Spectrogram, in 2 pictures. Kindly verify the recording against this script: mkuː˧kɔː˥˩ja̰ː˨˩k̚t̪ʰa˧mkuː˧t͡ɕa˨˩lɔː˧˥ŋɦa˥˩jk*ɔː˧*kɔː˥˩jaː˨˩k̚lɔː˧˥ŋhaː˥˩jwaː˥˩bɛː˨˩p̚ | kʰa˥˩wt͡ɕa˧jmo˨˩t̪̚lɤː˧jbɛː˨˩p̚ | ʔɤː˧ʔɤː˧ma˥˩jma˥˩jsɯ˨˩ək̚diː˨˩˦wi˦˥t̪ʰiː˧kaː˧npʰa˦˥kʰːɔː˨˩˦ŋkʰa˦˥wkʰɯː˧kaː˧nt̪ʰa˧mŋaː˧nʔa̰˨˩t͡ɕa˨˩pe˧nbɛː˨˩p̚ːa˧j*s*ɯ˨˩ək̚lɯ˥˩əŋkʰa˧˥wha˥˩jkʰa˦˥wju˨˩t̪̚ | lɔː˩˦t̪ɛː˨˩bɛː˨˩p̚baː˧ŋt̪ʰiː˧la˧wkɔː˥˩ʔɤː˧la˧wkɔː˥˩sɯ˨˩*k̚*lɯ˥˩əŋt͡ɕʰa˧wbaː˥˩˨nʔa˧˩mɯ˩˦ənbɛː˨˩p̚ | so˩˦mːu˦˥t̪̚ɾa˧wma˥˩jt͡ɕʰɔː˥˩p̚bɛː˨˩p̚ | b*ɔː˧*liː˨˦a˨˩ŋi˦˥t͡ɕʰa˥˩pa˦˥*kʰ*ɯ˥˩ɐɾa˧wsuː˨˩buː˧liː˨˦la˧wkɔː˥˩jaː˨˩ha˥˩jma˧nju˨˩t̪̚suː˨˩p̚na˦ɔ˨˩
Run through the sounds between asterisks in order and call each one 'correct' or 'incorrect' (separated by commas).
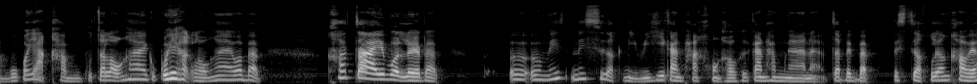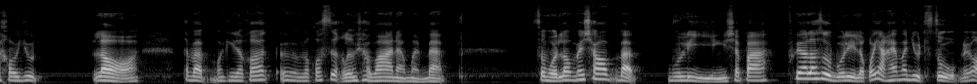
incorrect, correct, correct, incorrect, incorrect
